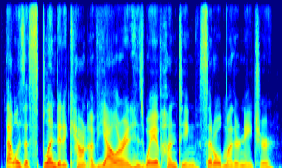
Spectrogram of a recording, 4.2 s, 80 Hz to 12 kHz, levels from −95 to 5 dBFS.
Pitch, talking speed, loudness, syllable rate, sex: 190 Hz, 225 wpm, -20 LUFS, 5.8 syllables/s, female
